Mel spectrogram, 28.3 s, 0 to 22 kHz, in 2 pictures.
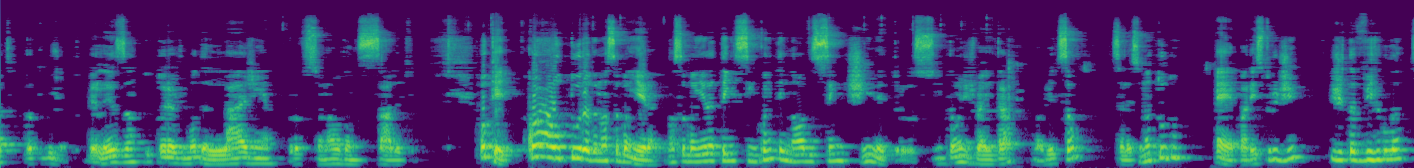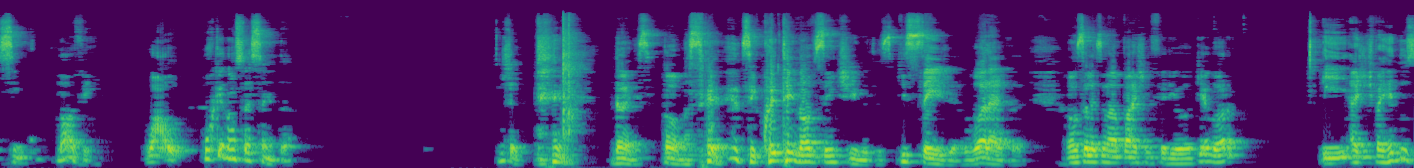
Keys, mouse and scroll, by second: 0.5 Tab, 1.9 Tab, 2.0-2.6 scroll down 1, 2.6 alt+a, 2.7-3.7 middle drag, 3.7 right click, 4.3-4.6 scroll down 3, 4.6 shift+middle click, 5.3 KP_7, 5.8-7.8 shift+middle drag, 7.8 scroll down 1, 8.0 shift+middle click, 8.8 scroll up 1, 9.0-10.0 middle drag, 10.0 Tab, 10.8 a, 12.0 e, 21.8 KP_1, 22.0 z, 23.0 click, 24.0 b, 25.4 alt+a, 25.6 click, 26.2-27.4 middle drag, 27.4 KP_7.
